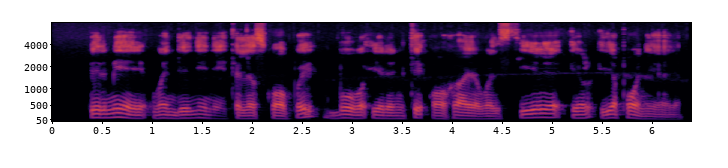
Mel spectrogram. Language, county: Lithuanian, Vilnius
